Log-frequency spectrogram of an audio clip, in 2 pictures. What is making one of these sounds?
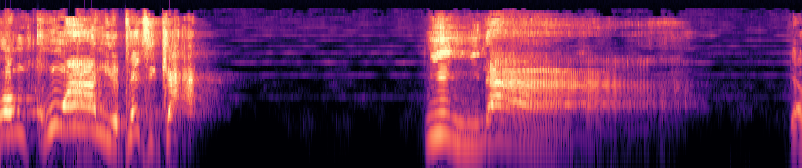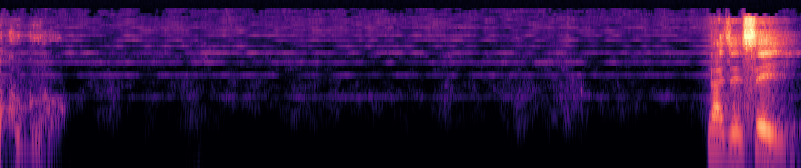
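A middle-aged man preaches loudly and passionately into a microphone.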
